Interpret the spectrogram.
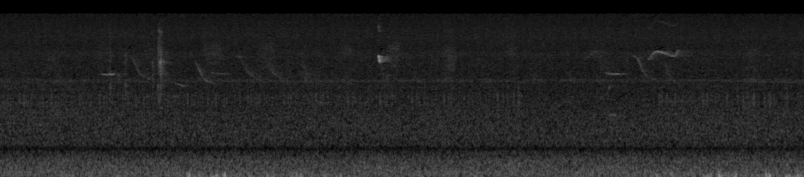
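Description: Steady faint background hiss with a few short, high bird chirps scattered through, one a quick up-and-down call near the end. A few low thumps come around two and a half seconds in and again near the end.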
